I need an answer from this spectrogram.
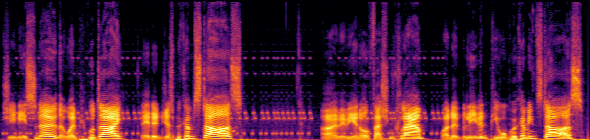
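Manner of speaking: loud clown voice driving home a hard truth; old-fashioned clown, serious. Acted. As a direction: play an earnest old showman standing firm. Voicing the clown character.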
